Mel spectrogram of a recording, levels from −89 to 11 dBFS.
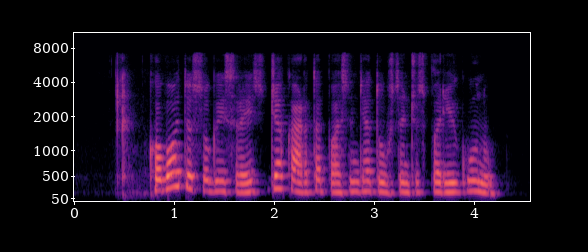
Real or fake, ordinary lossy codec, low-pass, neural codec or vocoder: real; MP3, 96 kbps; 7.2 kHz; none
